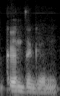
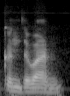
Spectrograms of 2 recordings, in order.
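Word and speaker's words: Gündoğan: I see you haven't gone for Gundogan or Gundogan, as you insist on calling him. Well, I insist on calling him that because that's the correct way to pronounce it.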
